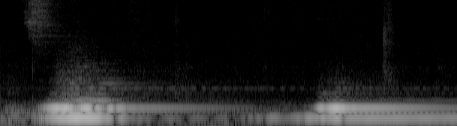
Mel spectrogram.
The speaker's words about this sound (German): Ein geriebener Gong, wenn man reibt.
